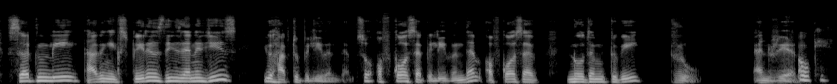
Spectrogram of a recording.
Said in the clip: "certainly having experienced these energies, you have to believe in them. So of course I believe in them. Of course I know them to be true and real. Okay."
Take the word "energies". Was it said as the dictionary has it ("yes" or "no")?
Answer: yes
